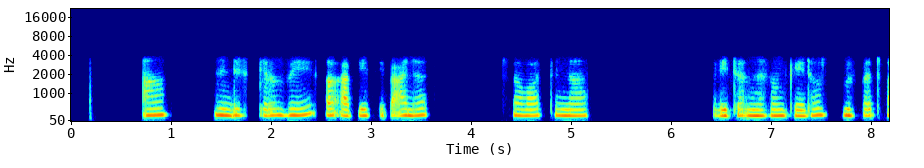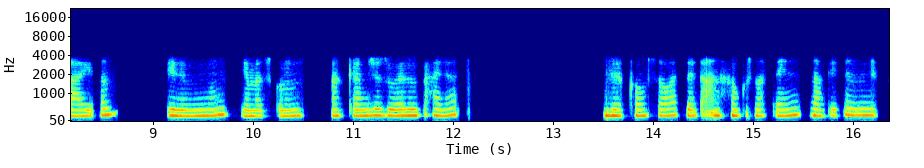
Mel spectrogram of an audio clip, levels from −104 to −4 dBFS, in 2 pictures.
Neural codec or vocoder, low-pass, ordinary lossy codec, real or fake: codec, 24 kHz, 0.5 kbps, DualCodec; 3.6 kHz; Opus, 24 kbps; fake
